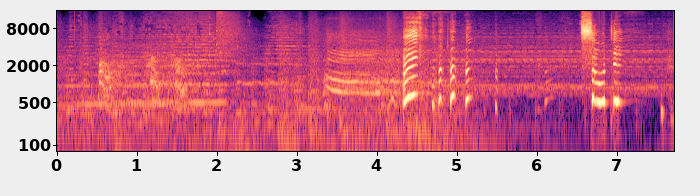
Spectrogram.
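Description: A dog barks, yips and whimpers in the World War I game Valiant Hearts: The Great War. The sharp yelps come in quick bursts, and a player talks quietly underneath.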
